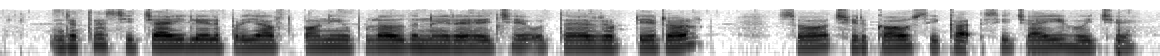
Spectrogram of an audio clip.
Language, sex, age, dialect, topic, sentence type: Maithili, male, 36-40, Eastern / Thethi, agriculture, statement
